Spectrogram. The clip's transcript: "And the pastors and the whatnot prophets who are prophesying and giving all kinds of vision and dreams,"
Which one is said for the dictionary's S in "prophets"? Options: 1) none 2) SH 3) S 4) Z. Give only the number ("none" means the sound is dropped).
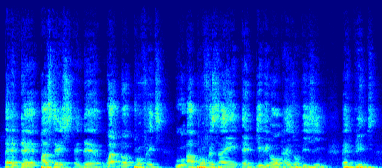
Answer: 3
